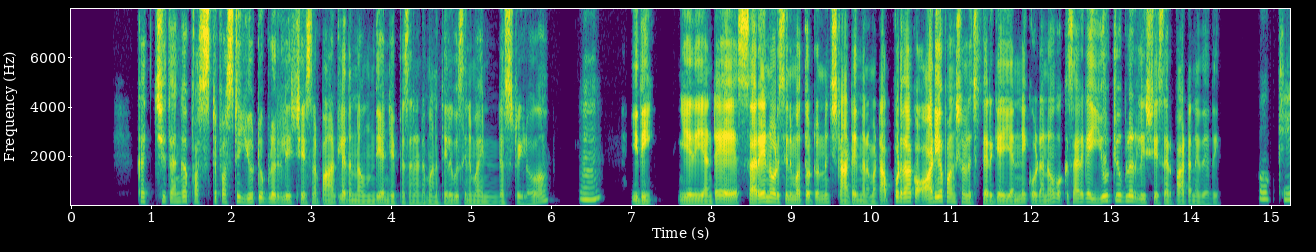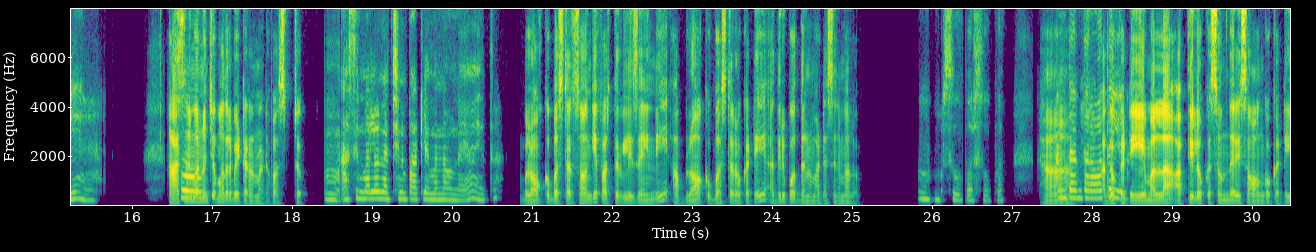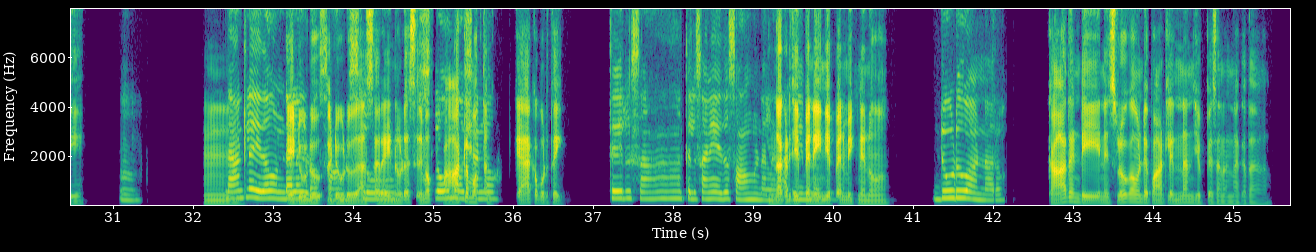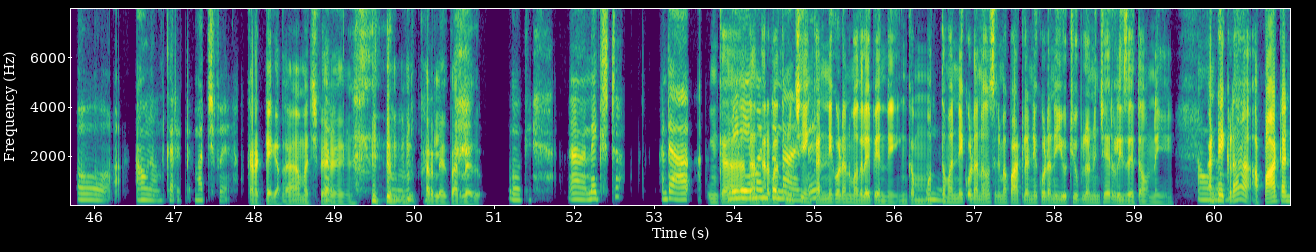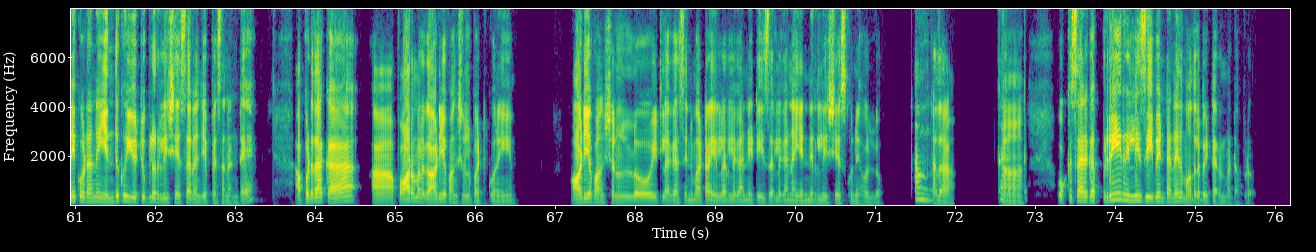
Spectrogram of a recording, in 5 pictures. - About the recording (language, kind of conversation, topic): Telugu, podcast, కొత్త పాటలను సాధారణంగా మీరు ఎక్కడి నుంచి కనుగొంటారు?
- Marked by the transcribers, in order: in English: "ఫస్ట్, ఫస్ట్ యూట్యూబ్‌లో రిలీజ్"; tapping; in English: "ఇండస్ట్రీ‌లో"; in English: "ఆడియో"; in English: "యూట్యూబ్‌లో రిలీజ్"; in English: "సో"; in English: "'బ్లాక్ బస్టర్' సాంగ్ ఫస్ట్"; in English: "బ్లాక్ బస్టర్"; in English: "సూపర్. సూపర్. అండ్"; singing: "ఎ డుడు అ డుడు ఆ సరైనోడు"; in English: "సాంగ్ స్లో, స్లో మోషన్‌లో"; in English: "సాంగ్"; other background noise; in English: "స్లోగా"; in English: "కరెక్ట్"; laugh; giggle; in English: "నెక్స్ట్?"; in English: "యూట్యూబ్‌లో"; in English: "రిలీజ్"; in English: "యూట్యూబ్‌లో రిలీజ్"; in English: "ఫార్మల్‌గా ఆడియో ఫంక్షన్‌లు"; in English: "ఆడియో ఫంక్షన్‌లో"; in English: "రిలీజ్"; in English: "కరెక్ట్"; in English: "ప్రి రిలీజ్ ఈవెంట్"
